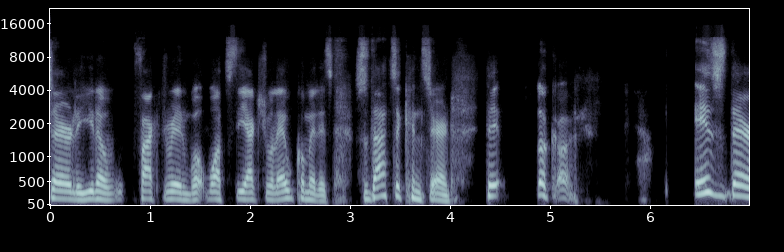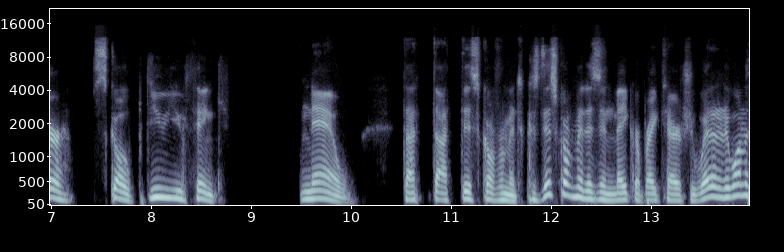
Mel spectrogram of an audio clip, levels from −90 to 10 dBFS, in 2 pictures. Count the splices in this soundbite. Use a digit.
0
